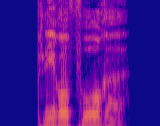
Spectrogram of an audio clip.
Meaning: inflection of plerophor: 1. strong/mixed nominative/accusative feminine singular 2. strong nominative/accusative plural 3. weak nominative all-gender singular
- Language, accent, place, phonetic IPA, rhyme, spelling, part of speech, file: German, Germany, Berlin, [pleʁoˈfoːʁə], -oːʁə, plerophore, adjective, De-plerophore.ogg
